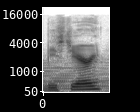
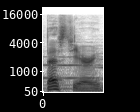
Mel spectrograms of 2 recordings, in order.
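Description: First: The first syllable sounds like the word beast. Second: The first syllable does not sound like beast. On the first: It is the speaker's habitual personal pronunciation. "I've always pronounced it bestiary, because, you know, it's the book of beasts" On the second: It is the technically correct pronunciation. "it's technically pronounced bestiary"

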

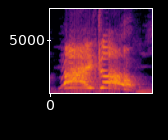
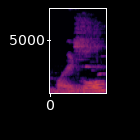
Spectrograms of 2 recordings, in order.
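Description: First: The name is said with excitement. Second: The name is said plainly, without excitement.

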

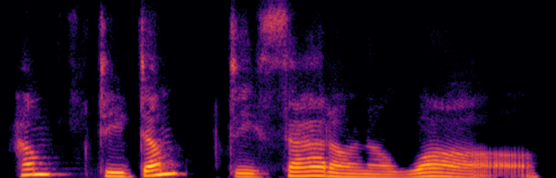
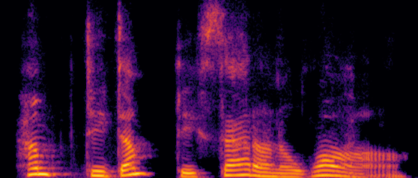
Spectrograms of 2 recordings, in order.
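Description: First: It is said at a normal speed. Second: It is said fast.

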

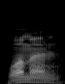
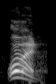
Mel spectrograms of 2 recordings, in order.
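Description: First: It is said in a bored tone. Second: It is said in an irritated tone.

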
